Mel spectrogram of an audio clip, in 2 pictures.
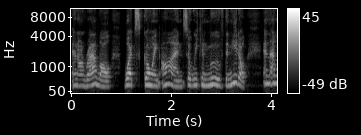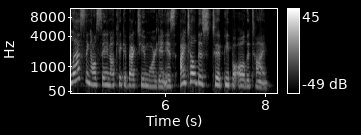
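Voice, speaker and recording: A woman with a non-native accent speaks at a moderate pace. Her intonation is lively. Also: hardly any pauses. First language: not English. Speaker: business coach. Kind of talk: interview conversation.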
